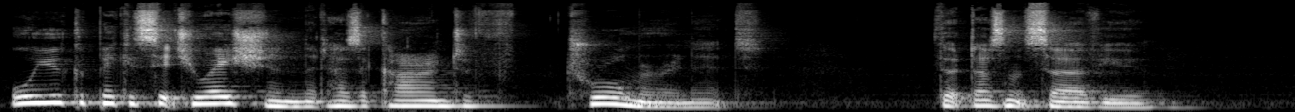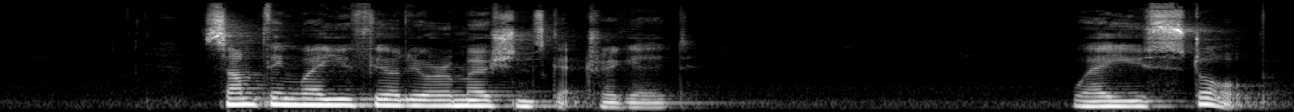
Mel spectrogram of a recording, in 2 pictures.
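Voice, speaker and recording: Calm and soothing, a woman teacher leads a guided meditation in a low voice. She lets long pauses fall between her phrases.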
